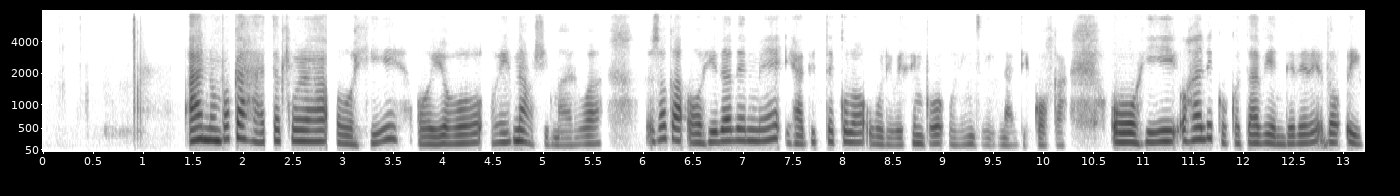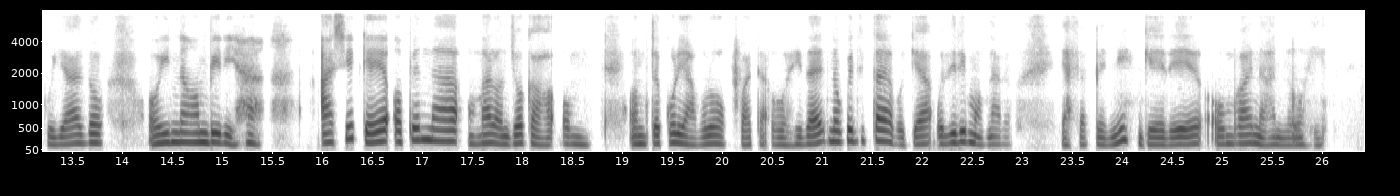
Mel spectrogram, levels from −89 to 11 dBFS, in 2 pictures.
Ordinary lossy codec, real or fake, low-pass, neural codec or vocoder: Opus, 24 kbps; fake; 7.2 kHz; codec, 16 kHz, 0.9 kbps, LongCat-Audio-Codec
